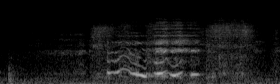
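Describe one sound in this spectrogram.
A woman laughs and speaks brightly close by.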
